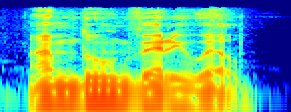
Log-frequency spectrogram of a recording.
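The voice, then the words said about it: Put-on Russian-sounding accent. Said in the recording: “this is a Russian accent, but this is the best I could find... You could be a Russian-Irish person.”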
